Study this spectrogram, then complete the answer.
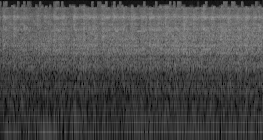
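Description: An Echo string trimmer's small engine runs steadily at close range, a dense, even mechanical drone that holds unbroken throughout with no talking.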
